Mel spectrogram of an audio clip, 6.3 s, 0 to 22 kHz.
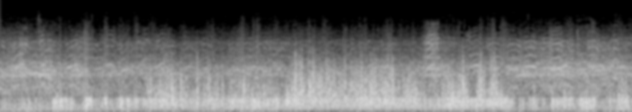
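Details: Thousands of snow geese, about 5000 birds wintering in south Grayson County, Texas, February 2018: a continuous wall of high, barking honks from the massed flock, rising and falling in waves with no pause.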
